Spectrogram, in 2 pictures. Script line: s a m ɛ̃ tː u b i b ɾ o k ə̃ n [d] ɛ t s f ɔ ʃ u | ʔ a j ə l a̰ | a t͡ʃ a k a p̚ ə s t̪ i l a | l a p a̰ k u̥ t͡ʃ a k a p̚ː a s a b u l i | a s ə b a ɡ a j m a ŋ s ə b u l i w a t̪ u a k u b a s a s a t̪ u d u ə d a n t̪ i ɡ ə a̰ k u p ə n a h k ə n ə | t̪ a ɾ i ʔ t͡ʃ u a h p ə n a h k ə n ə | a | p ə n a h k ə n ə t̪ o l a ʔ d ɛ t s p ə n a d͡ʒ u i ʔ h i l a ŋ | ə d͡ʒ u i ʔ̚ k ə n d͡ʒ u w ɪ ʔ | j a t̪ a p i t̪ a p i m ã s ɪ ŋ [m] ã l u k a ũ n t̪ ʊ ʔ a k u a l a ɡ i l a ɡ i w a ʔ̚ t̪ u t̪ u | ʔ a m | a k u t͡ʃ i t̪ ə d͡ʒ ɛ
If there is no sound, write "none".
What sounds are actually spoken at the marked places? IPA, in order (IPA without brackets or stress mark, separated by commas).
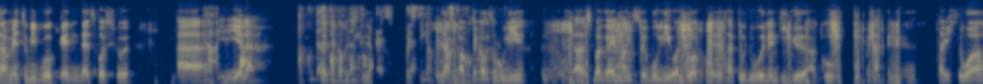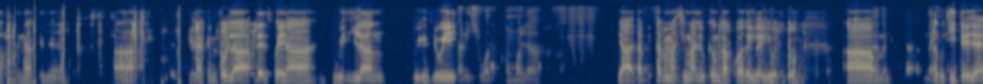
d, m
